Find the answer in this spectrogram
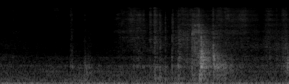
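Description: A page of a hardcover picture book being turned: one brief papery swish about one and a half seconds in, over a low steady hum.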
